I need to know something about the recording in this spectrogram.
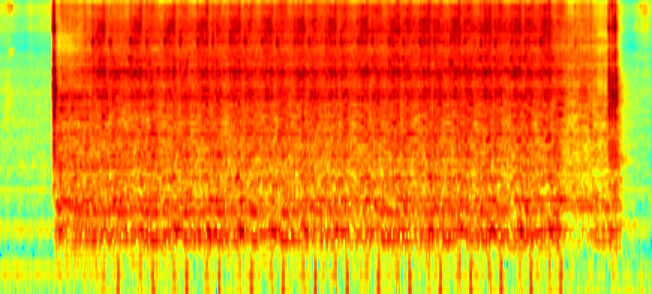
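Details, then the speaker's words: Briggs & Stratton mower on a digital battery charger, safety wire harness unplugged: about six seconds of slow cranking, roughly three pulses a second, never firing; compression seems present but the battery is weak, and a lack of spark is suspected. "We're not cranking very quickly. It sounds like we have compression, just no battery."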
